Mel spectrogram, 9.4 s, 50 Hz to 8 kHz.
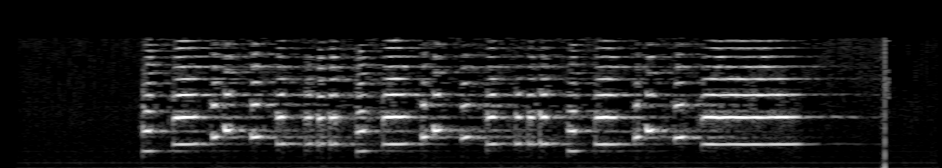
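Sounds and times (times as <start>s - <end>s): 
hunting horn signal encouraging the hunt: 1.4s - 8.9s.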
